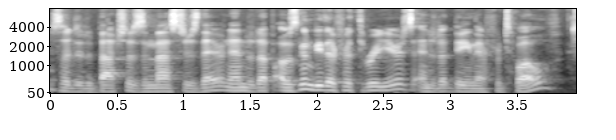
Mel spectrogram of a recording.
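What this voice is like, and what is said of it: Confusing mixed accent. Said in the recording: “that's why my accent is as confusing as it is.”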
